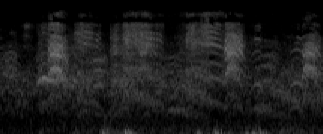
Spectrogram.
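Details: Colony of Black-headed Gulls at RSPB Frampton Marsh, birds flying to and from a small island; rasping, slightly rising squawks come in bursts from several birds, mixed with low rumbling buffets of wind.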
